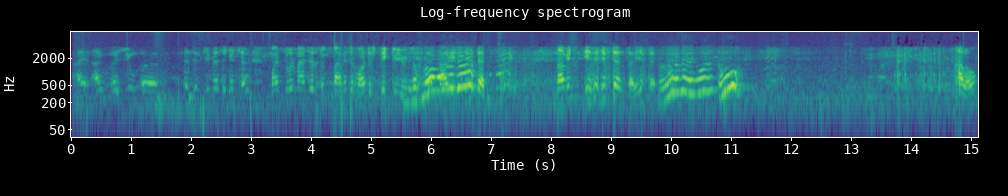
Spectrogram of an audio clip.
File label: Free Cell Phooooone telemarketer prank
